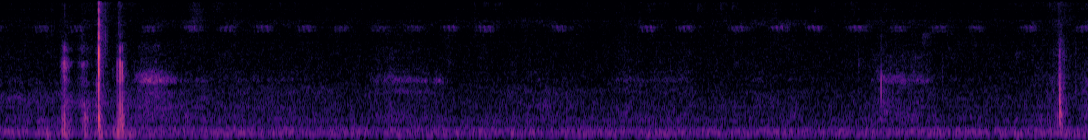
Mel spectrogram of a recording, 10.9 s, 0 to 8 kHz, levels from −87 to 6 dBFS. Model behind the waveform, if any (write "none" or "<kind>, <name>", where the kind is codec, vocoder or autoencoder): vocoder, Vocos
